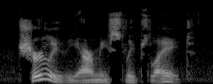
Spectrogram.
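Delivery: ordinary delivery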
